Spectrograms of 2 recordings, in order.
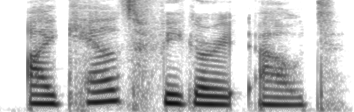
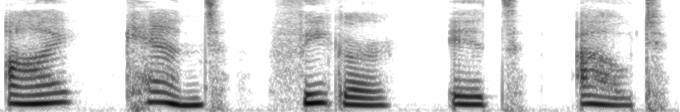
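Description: First: Said in the usual way. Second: Slow, careful word-by-word read. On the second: Shown as a demonstration. Teacher reading slowly for students. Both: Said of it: "慢慢来读".

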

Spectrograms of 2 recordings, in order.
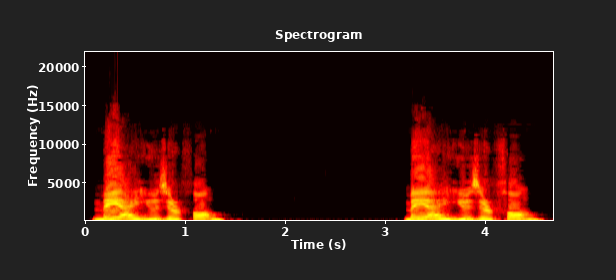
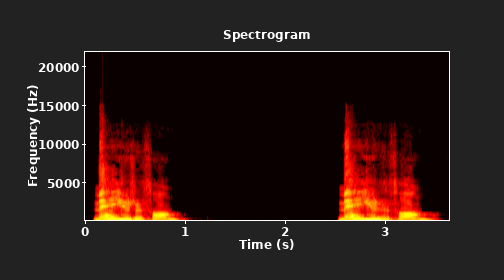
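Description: First: Slow and even, word by word; slow model for repeating; slow reading. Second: Quick, words run together; quick linked "May I use your phone"; faster. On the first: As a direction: read it slowly with the class. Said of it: "跟老师慢慢再读一遍". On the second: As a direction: rush through it casually. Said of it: "再快点". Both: Shown as a demonstration.

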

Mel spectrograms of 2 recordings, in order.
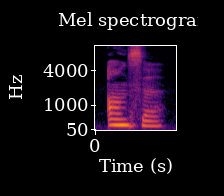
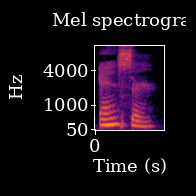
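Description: First: "answer" as AHN-suh, without final R; British pronunciation. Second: "Answer" with wide-open A as in cat and curled final R; American pronunciation. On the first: Teacher models the word "answer" for learners, British pronunciation. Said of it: "美式发音". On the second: Teacher shows learners the alternative "Answer", American pronunciation. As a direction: say "Answer" as AN-ser, American style. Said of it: "字母A发大口的a". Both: Shown as a demonstration.

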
